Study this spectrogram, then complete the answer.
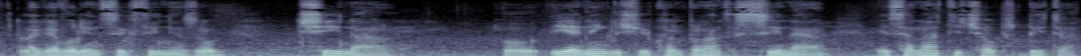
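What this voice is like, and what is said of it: Italian accent. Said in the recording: “So I kept the Italian name, as you can hear the accent as well.”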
